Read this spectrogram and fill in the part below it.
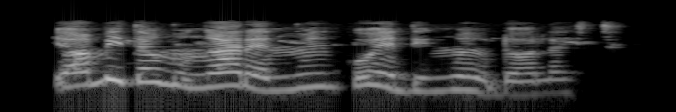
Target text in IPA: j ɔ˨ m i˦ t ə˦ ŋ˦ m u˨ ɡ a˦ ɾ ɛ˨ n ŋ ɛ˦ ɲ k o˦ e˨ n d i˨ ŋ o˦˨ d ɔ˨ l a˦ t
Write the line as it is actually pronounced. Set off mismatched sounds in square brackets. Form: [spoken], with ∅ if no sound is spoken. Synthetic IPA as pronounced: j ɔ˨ m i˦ t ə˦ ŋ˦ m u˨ [ŋ] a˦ ɾ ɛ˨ n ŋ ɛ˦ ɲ k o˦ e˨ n d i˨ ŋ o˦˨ d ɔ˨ l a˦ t

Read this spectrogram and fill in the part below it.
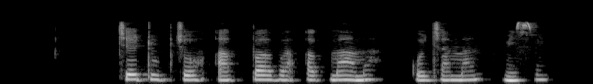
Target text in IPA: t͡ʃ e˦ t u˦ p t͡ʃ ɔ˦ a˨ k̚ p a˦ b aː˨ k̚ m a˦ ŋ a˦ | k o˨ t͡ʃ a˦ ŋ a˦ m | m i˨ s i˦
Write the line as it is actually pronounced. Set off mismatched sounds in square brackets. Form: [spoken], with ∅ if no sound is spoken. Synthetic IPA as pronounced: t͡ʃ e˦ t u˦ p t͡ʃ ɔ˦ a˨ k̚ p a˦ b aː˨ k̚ m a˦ [m] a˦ | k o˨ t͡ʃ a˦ [m] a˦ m | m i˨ s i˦

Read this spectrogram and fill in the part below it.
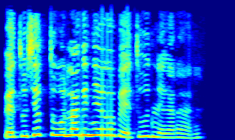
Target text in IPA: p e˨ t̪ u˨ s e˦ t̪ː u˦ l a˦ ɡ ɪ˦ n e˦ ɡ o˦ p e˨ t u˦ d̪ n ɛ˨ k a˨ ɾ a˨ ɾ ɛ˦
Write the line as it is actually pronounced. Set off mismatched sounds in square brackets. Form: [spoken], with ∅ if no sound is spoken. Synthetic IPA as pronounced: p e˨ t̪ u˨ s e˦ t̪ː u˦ l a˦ ɡ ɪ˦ [ɲ] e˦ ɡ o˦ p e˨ t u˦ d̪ n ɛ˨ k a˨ ɾ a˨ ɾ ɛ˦

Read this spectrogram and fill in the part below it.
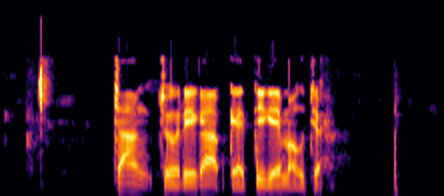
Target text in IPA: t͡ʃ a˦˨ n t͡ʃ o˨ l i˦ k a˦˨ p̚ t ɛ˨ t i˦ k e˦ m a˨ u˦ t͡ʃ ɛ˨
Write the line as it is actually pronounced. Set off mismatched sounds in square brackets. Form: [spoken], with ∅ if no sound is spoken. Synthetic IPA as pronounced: t͡ʃ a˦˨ [ŋ] t͡ʃ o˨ [ɾ] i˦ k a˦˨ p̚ [k] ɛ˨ t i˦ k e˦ m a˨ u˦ t͡ʃ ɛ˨

